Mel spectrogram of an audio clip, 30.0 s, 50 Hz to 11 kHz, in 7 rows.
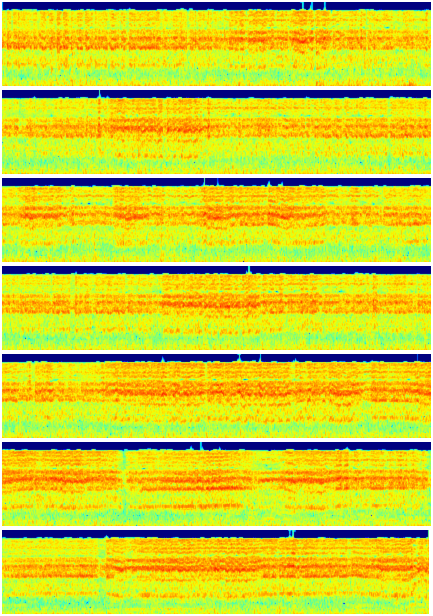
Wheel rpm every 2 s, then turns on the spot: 250, 230, 230, 220, 230, 220, 230, 220, 230, 220, 220, 220, 220, 220, 220.
none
